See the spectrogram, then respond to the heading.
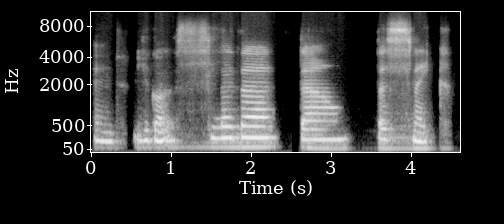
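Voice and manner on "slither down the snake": slither down the snake, slow and sing-song; rhyme for the letter. Shown as a demonstration. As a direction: draw out slither down the snake like a chant. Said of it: "say a saying like".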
